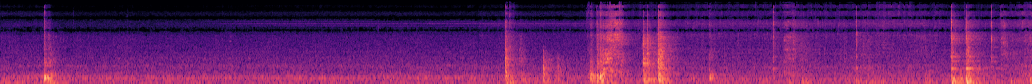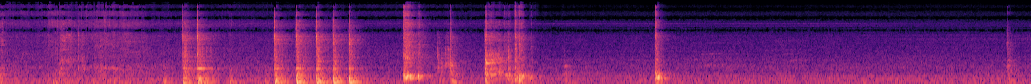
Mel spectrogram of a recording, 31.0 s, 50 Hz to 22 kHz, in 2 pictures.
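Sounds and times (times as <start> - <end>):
steady low hiss: 3.8 - 25.3
metal utensils clanking: 11.5 - 18.9.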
